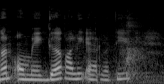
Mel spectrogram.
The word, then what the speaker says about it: omega: melingkar berarti kecepatan sudut lambangnya yang kayak wek tadi tapi bukan Wei acara Bacanya adalah Omega satuannya adalah Radian per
